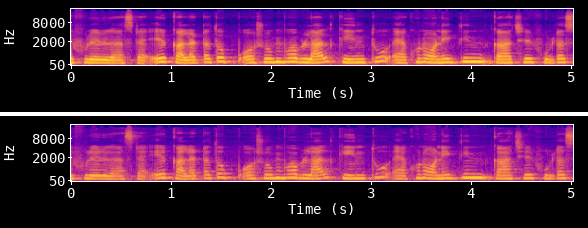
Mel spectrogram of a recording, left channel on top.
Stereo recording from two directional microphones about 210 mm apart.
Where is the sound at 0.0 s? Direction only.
20° left (ahead or behind).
